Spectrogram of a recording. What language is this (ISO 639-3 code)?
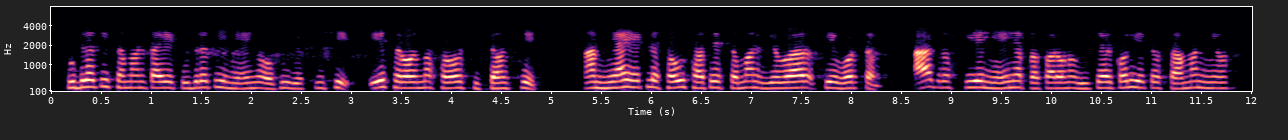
guj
